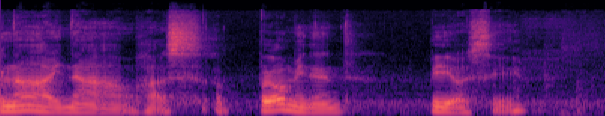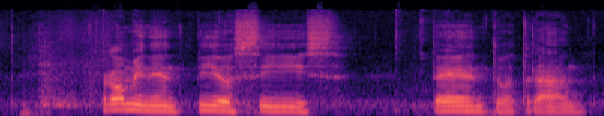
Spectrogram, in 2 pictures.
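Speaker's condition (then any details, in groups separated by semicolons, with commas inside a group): No condition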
